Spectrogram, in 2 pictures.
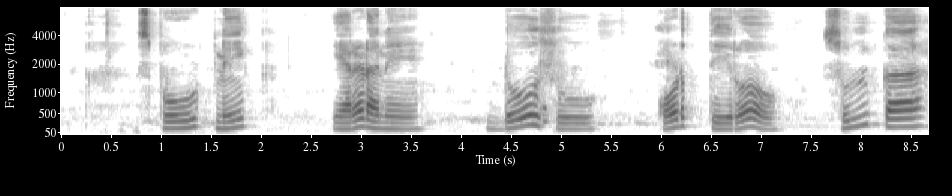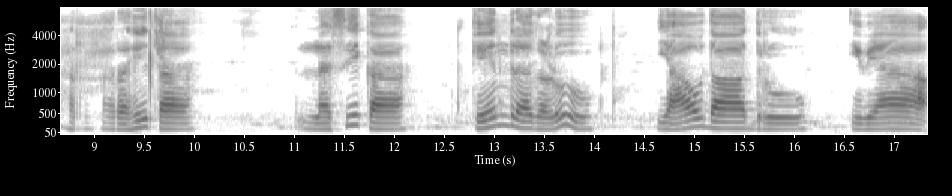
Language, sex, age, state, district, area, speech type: Kannada, male, 18-30, Karnataka, Bidar, rural, read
